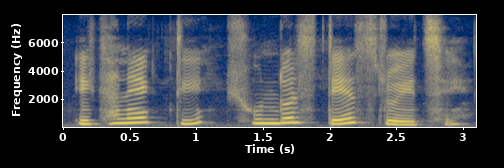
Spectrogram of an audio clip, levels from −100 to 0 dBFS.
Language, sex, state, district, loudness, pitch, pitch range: Bengali, female, West Bengal, Cooch Behar, -15 LUFS, 295 Hz, 255-330 Hz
